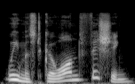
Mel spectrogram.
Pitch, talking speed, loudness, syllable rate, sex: 165 Hz, 220 wpm, -15 LUFS, 4.8 syllables/s, female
